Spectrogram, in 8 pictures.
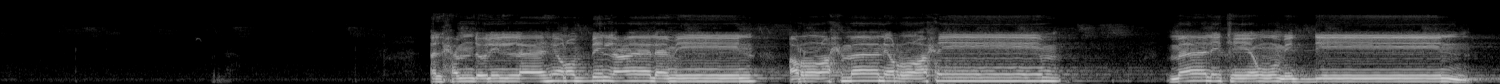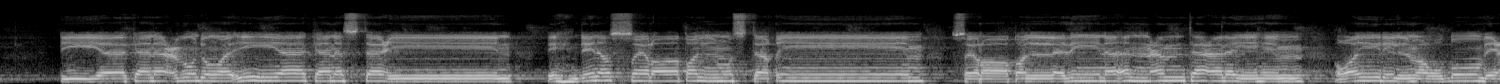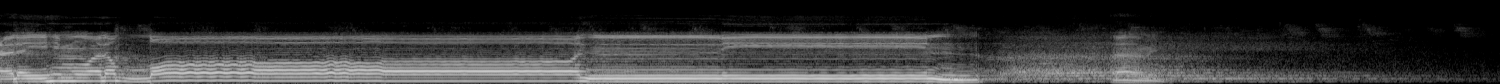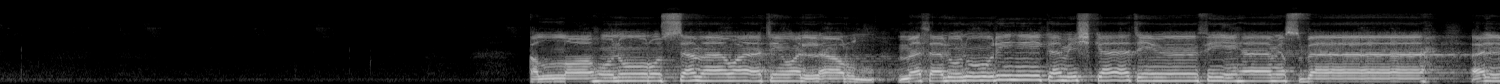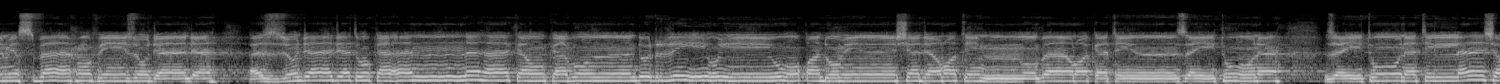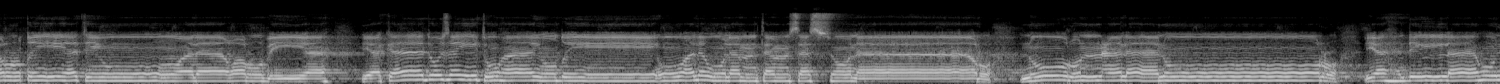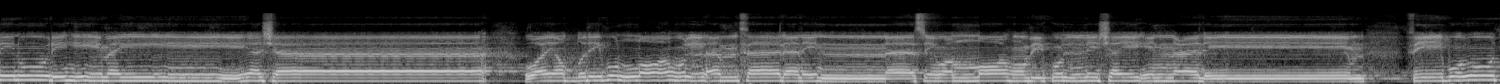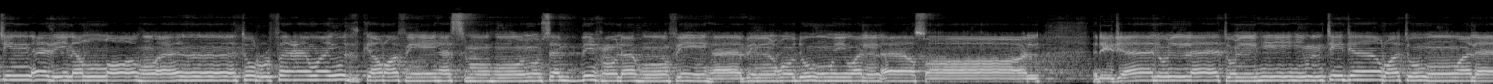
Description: صلاة الفجر للقارئ عبدالله البعيجان 4 رجب 1444 هـ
